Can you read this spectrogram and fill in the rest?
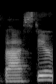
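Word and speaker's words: Basseterre: is French term meaning for baser but we pronounce it as bastia which means lower land the capital of nevas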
